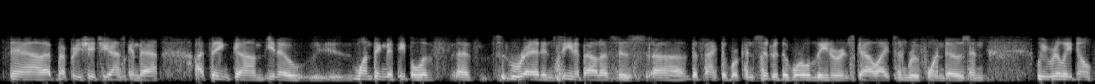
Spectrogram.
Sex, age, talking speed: male, 30-49, 225 wpm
